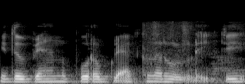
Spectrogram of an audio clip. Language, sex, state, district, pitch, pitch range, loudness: Kannada, male, Karnataka, Belgaum, 125 Hz, 125-130 Hz, -18 LUFS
